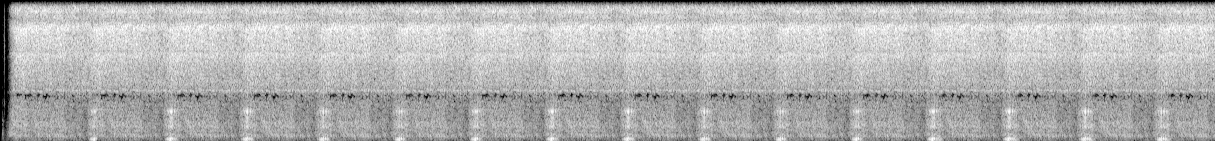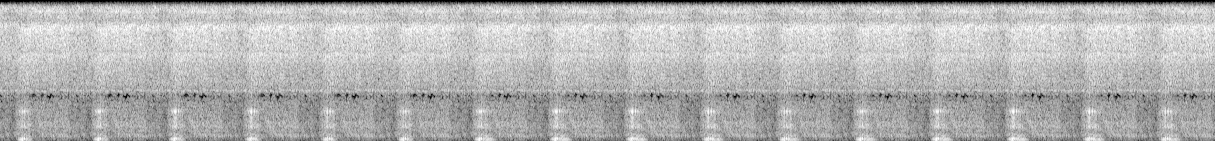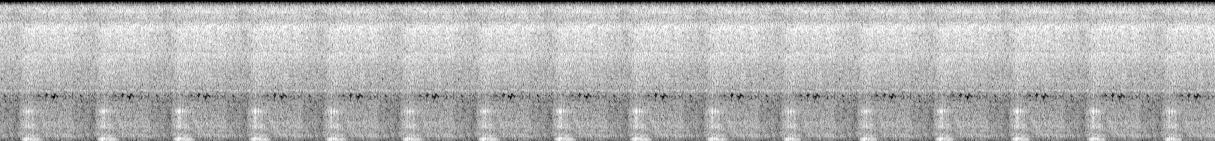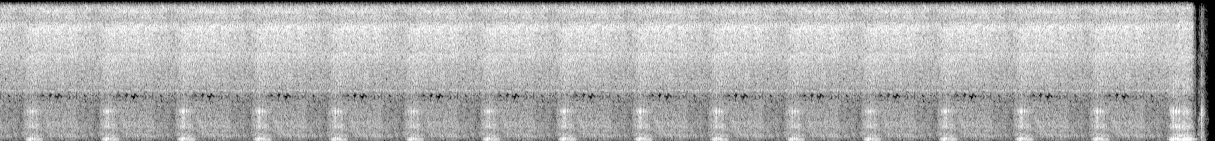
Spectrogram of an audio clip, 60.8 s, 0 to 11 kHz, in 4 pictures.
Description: dbf-pink-noise.mp3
